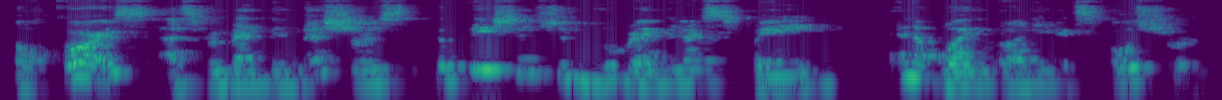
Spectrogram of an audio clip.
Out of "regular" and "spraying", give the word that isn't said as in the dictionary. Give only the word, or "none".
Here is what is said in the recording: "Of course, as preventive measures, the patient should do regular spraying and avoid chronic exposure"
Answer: spraying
